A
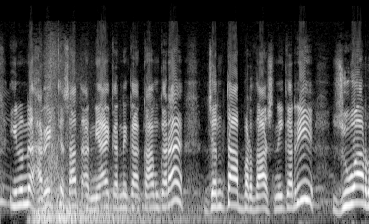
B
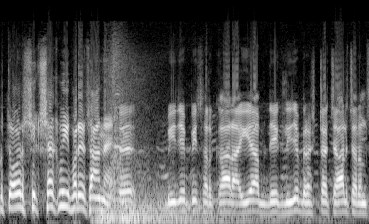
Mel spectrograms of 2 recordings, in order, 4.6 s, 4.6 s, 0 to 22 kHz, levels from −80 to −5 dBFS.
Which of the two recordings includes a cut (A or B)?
B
